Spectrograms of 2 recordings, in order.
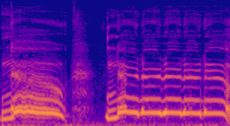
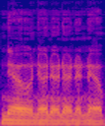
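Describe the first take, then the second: First: It is exclaimed loudly and emphatically. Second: It is said flatly without exclamation.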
